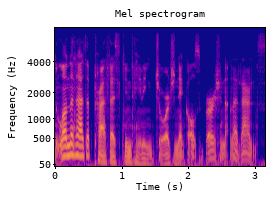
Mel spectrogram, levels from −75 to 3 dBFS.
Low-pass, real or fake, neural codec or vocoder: 7.2 kHz; fake; autoencoder, 22.05 kHz, a latent of 192 numbers a frame, VITS, trained on many speakers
